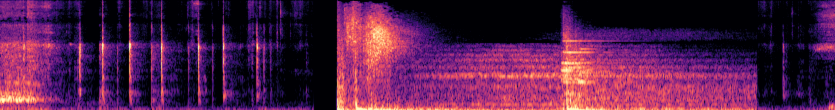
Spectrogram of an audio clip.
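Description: Light metallic clicks and taps of a spark plug socket and extension knocking against engine parts as it is worked down into the plug well. About three seconds in, after a brief dropout, a loud added sound effect with a musical sting starts suddenly, hits again about two seconds later, and stops just before the end.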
